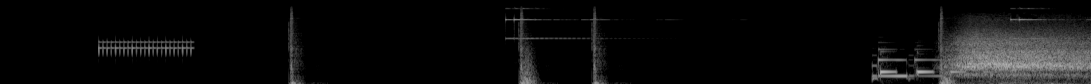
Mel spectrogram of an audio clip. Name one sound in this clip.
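Short electronic chimes and clicks sound.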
